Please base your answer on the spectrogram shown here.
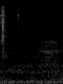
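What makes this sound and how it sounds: A steel beads-of-rice bracelet and clasp on a Dificiano Marlin dive watch, tapering to 18 mm at the clasp, is shaken. Three quick, bright metallic clinks sound over a low, quiet background. Though the bracelet is thinner and more flexible, it sounds solid and not tinny, carrying the mass of the clasp.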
